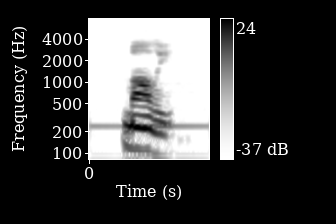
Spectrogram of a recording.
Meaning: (proper noun) A country in West Africa. Official name: Republic of Mali; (noun) A Somali
- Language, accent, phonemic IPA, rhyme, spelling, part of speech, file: English, US, /ˈmɑli/, -ɑːli, Mali, proper noun / noun, En-us-Mali.ogg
